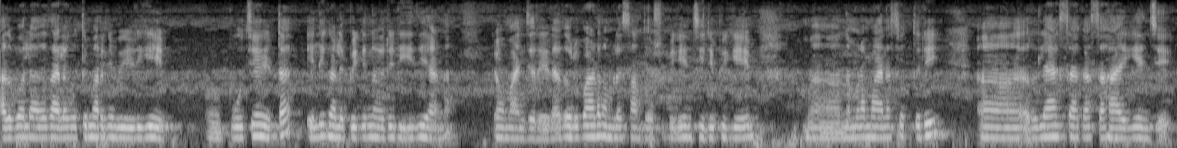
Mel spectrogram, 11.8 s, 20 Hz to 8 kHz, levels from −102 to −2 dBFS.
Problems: constant background noise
